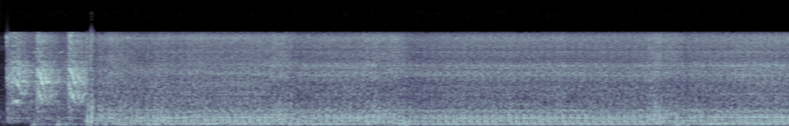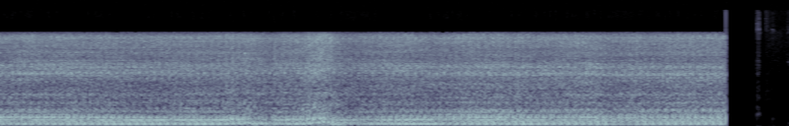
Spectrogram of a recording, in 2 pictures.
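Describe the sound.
Motorcycle engine starting: a brief crank catches and settles into a loud, steady, rumbling idle that runs evenly for about twelve seconds before cutting off abruptly.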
